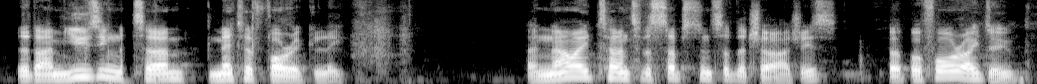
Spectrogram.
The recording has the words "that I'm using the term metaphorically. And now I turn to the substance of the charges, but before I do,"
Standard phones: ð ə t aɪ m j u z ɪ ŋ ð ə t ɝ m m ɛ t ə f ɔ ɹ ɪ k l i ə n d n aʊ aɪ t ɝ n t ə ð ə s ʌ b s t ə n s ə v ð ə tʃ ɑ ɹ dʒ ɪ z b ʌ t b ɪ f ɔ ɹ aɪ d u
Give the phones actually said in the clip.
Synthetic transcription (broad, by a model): ð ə t aɪ m j u z ɪ ŋ ð ə t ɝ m m ɛ t ə f ɔ ɹ ɪ k l i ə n n aʊ aɪ t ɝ n t ə ð ə s ʌ b s t ə n s ə v ð ə tʃ ɑ dʒ ɪ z b ʌ t b ɪ f ɔ ɹ aɪ d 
